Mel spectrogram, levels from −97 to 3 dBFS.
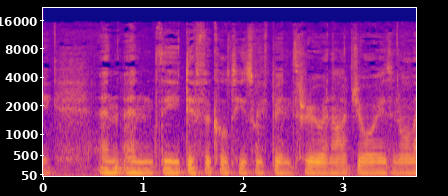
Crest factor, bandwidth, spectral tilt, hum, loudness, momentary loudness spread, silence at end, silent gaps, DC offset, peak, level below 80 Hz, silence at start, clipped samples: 20 dB; 15.5 kHz; -4.5 dB/octave; none; -23 LUFS; 4 LU; 0 s; none; under 0.1%; -2 dBFS; -38 dBFS; 0 s; under 0.1%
